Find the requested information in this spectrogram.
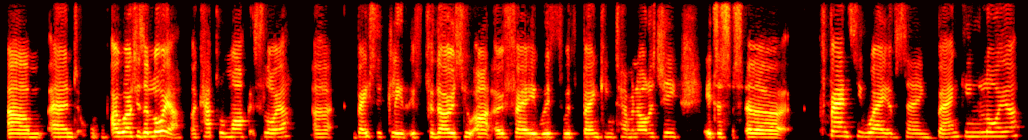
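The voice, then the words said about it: Australian accent with English tinge. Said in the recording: “I grew up in Australia, if you can't pick the accent ... So the Australian accent probably sounds a little English more so than Australian at the moment.”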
